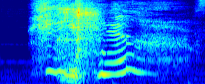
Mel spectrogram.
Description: she's a very sneezy person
